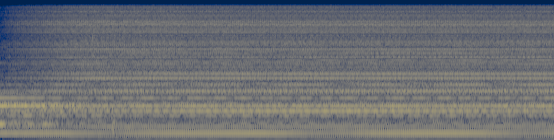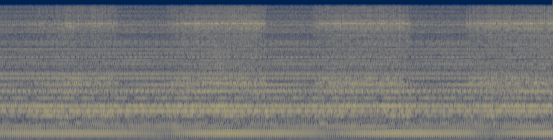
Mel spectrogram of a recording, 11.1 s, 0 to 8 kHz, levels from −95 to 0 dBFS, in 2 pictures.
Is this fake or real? real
